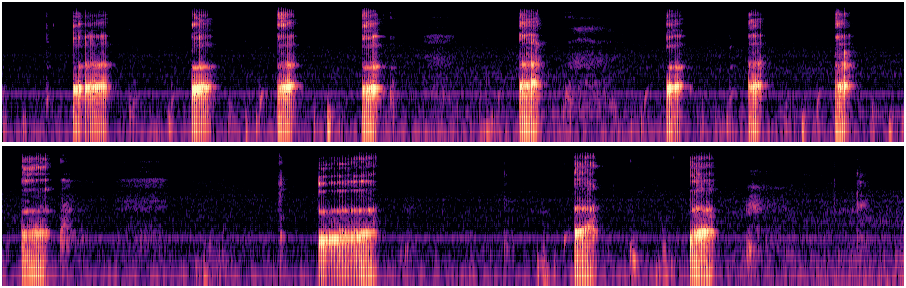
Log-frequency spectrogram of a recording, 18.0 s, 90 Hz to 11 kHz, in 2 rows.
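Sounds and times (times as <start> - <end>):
man burping: 0.7 - 3.0, 3.6 - 4.0, 5.2 - 5.8, 6.6 - 7.7, 9.2 - 9.8, 12.2 - 12.8, 14.7 - 15.0, 15.9 - 16.6.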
